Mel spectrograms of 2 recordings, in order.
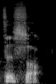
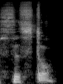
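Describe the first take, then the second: First: The T is silent. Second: The T is pronounced. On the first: The speaker calls it right. "it's a thistle. The T is silent" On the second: The speaker calls it wrong. "Is it a thistle? No"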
